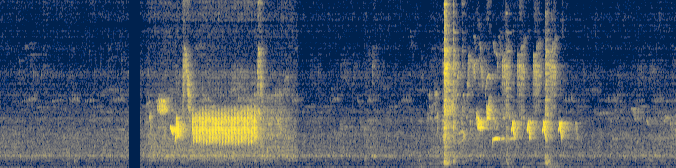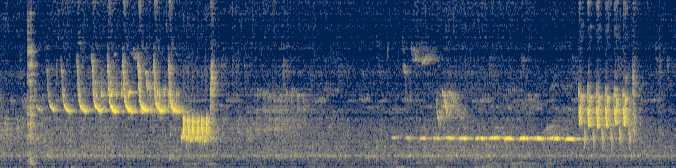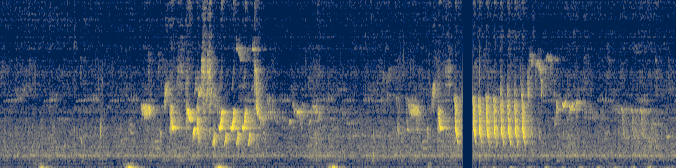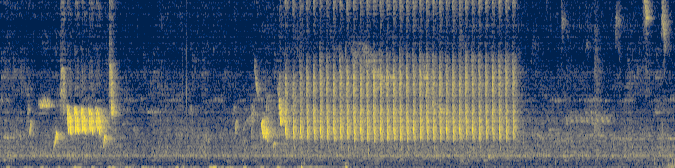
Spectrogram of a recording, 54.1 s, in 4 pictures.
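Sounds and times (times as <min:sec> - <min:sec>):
birds chirping and trilling: 0:02.5 - 0:05.9, 0:08.6 - 0:19.8, 0:29.0 - 0:54.0.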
